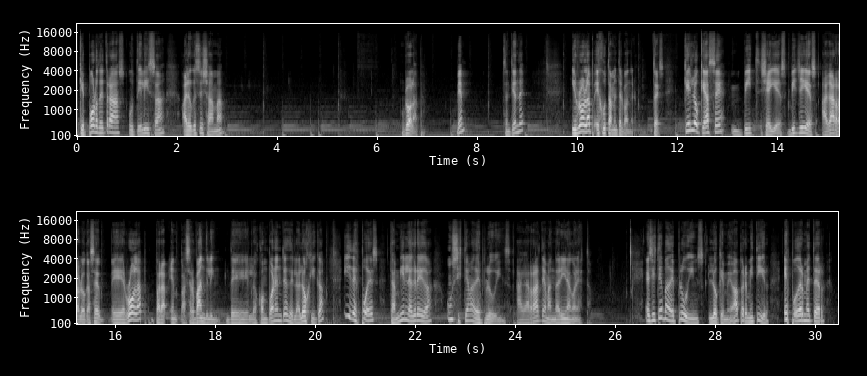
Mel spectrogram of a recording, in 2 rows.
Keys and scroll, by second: 0.0-2.4 typing, 4.4-6.7 typing, 7.2 Escape, 8.4-10.0 typing, 11.6 k, 12.7 j, 13.5 Escape, 14.0 k, 14.7 shift+j, 15.7 Escape, 20.7 k, 21.6 shift+v, 25.1 Escape, 25.6-28.8 typing, 27.0 Escape, 29.1 Escape.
